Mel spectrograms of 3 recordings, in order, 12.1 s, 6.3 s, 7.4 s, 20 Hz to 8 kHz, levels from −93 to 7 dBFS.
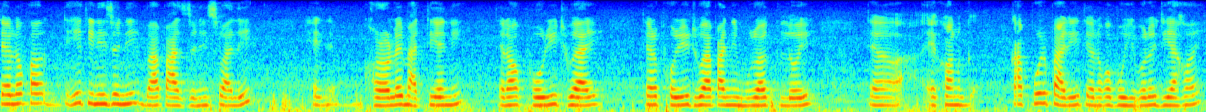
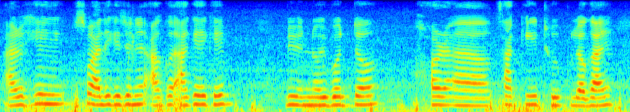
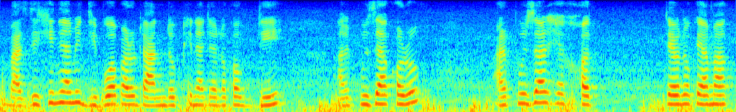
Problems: none marked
